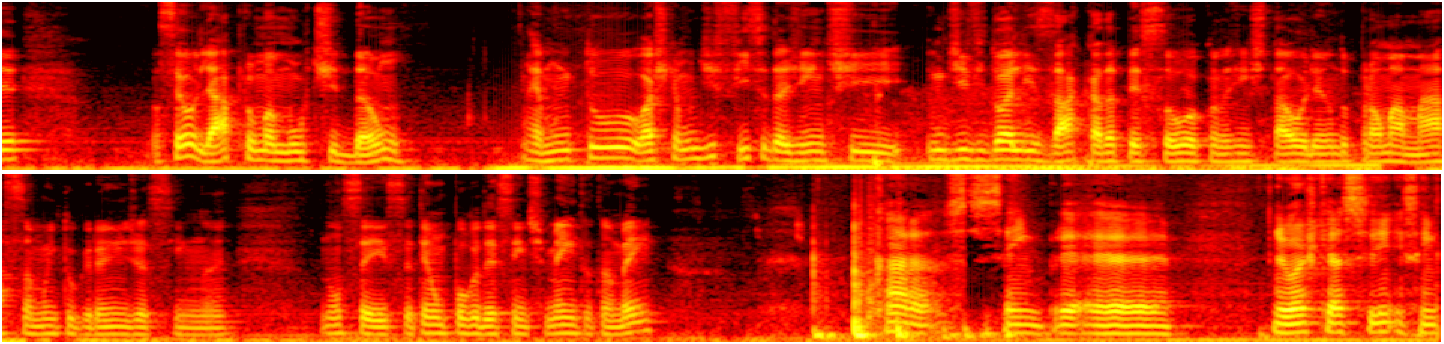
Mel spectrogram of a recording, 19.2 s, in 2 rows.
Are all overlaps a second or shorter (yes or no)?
yes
